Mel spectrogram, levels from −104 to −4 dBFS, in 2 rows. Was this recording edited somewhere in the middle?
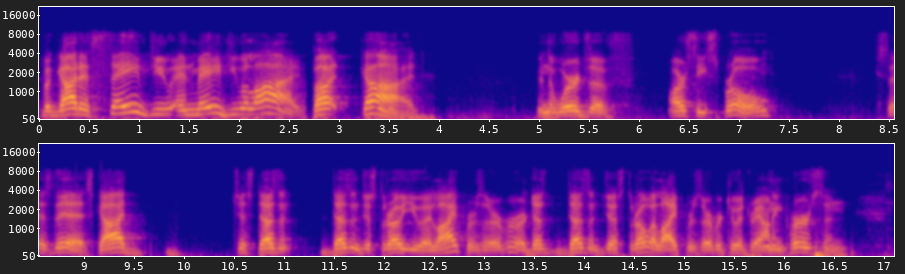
yes; 1 cut; at 2.7 s

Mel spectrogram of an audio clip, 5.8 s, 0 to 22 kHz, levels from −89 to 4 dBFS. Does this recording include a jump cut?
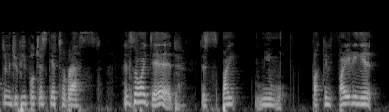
yes; 1 cut; at 1.7 s

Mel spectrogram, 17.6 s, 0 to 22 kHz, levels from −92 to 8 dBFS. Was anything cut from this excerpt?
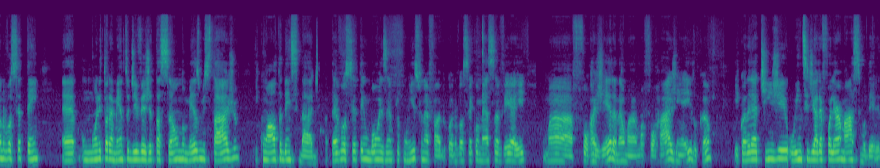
yes; 2 cuts; at 6.4 s, 15.7 s

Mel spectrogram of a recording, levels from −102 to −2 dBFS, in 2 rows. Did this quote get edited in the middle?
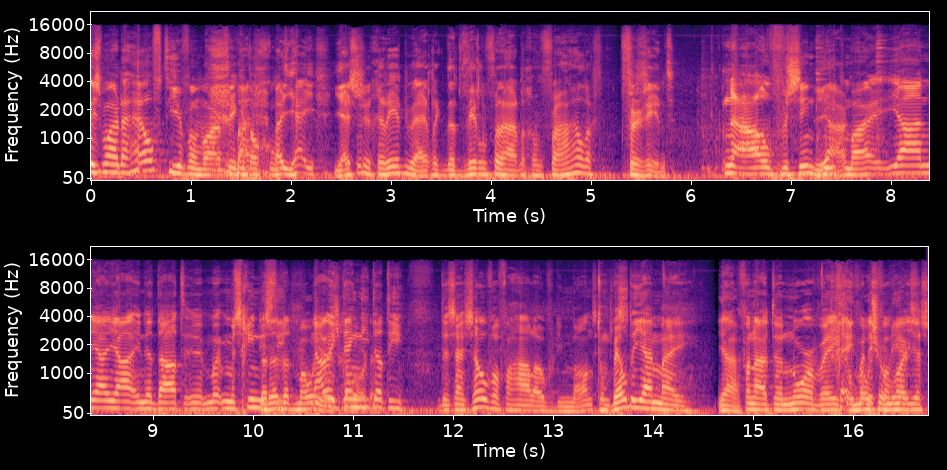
yes; 2 cuts; at 11.9 s, 13.4 s

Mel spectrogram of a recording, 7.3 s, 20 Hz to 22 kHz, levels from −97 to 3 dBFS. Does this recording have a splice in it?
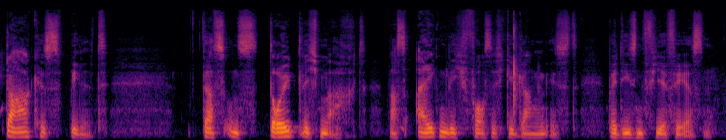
no; 0 cuts

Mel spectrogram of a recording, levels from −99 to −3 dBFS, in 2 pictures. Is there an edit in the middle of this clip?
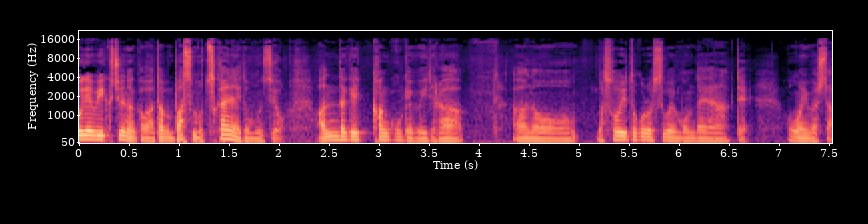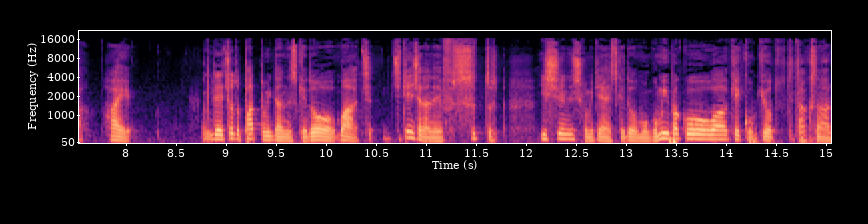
yes; 1 cut; at 5.2 s

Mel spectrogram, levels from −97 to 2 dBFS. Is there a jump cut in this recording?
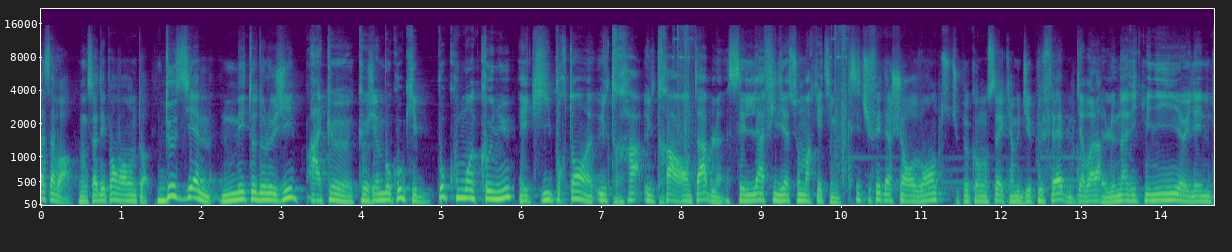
yes; 2 cuts; at 10.1 s, 12.9 s

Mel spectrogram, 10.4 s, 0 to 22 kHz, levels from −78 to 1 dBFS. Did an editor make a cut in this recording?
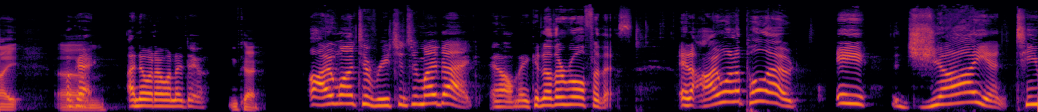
no; 0 cuts

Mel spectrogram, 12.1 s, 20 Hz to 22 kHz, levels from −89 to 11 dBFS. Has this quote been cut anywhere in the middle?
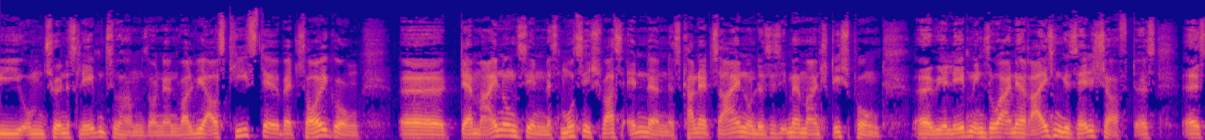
no; 0 cuts

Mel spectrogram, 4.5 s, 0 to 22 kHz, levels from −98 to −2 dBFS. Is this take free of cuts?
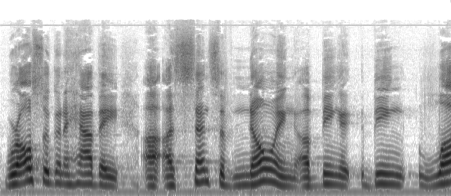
yes; 0 cuts

